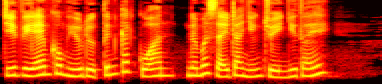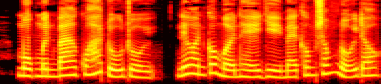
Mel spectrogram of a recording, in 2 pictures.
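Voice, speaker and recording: A woman's voice: fairly high pitch, a little fast, dark tone, dry recording, studio quality, natural voice. A woman voicing a remorseful young husband who speaks hesitantly and urgently. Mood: urging.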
